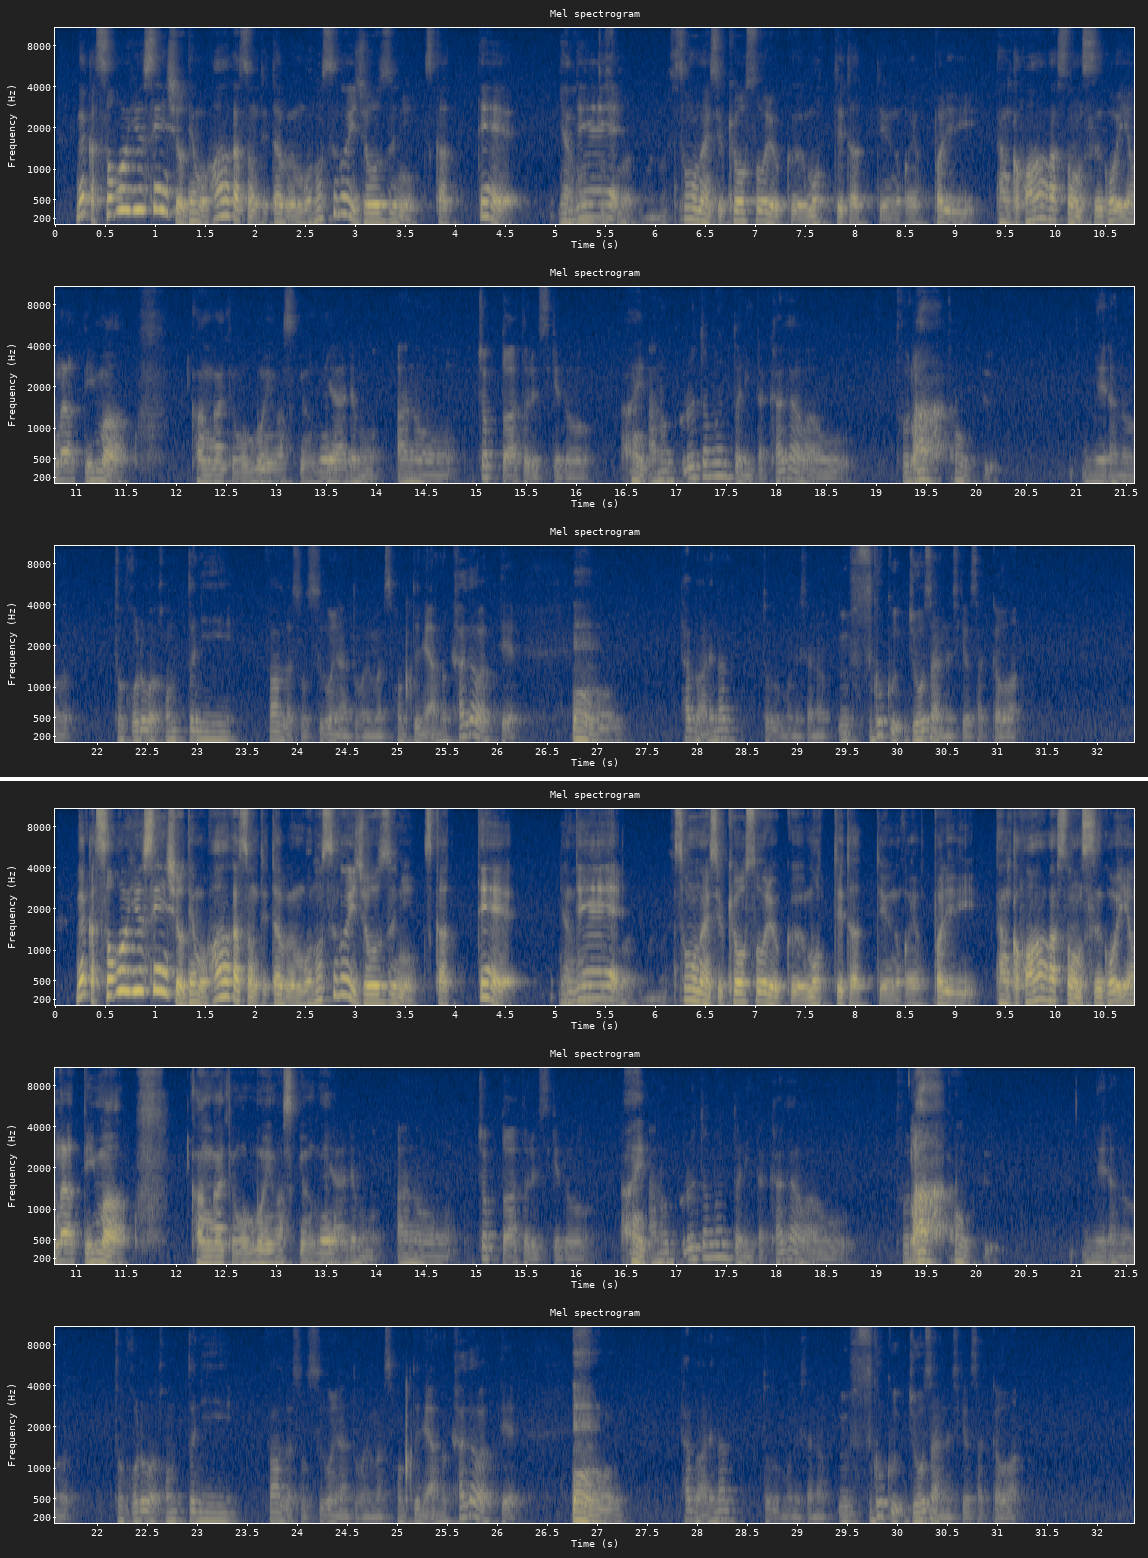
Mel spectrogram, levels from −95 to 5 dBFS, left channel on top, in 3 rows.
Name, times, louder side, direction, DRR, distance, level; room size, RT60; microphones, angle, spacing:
voice 1, 0.2-4.6 5.1-5.7 6.2-11.9 12.2-13.6 16.5-16.8 19.3-19.9 26.8-27.3, right 6 dB, 75° right, 0.4 m, -29 dB
voice 2, 5.0-6.4 13.5-16.2 16.7-18.8 19.2-19.5 20.1-20.2 21.1-21.8 22.2-23.4 23.7-26.7 27.8-28.4 28.7-31.2, left 1 dB, 5° left, 0.5 m, -42 dB
8.2 x 5.9 x 2.7 m
head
